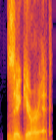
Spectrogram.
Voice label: "ziggurat", American

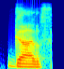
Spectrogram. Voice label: "gulf", Indian

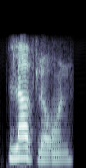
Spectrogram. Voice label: "lovelorn", Indian

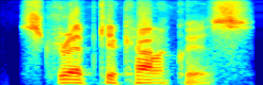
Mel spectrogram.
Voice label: "streptococcus", American

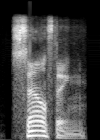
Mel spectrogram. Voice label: "southing", British

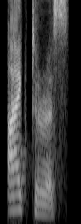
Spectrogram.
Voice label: "icterus", Indian

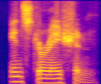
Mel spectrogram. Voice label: "instauration", American

